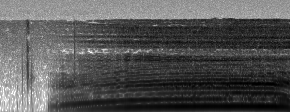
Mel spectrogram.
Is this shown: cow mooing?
yes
